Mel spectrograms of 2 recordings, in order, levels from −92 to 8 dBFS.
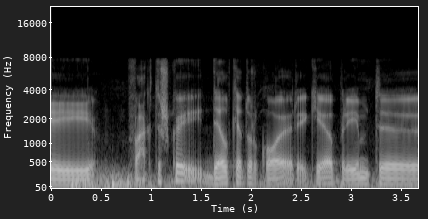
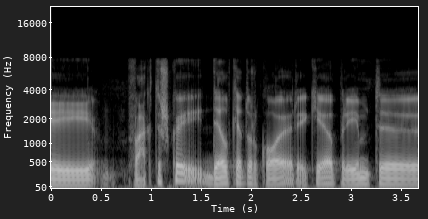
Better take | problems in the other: second | background sound (Thunder); 11 dB below the speech

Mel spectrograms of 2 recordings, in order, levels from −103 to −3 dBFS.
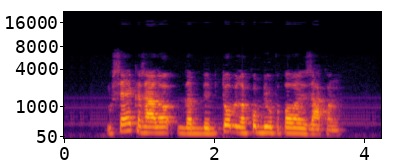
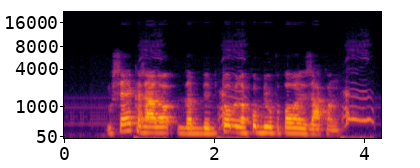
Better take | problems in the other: first | background sound (Dog); 9 dB below the speech

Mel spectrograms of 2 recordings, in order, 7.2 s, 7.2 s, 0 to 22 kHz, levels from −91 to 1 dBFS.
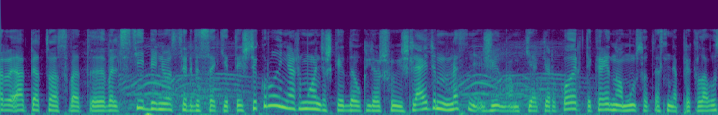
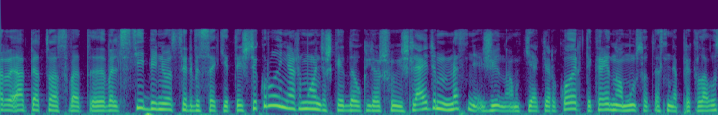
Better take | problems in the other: second | background sound (Gasp); 19 dB below the speech

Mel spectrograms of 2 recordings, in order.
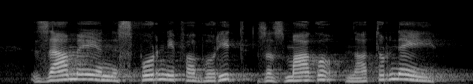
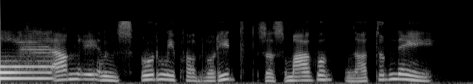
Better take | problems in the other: first | noise reduction (neural diffusion model UNIVERSE++)

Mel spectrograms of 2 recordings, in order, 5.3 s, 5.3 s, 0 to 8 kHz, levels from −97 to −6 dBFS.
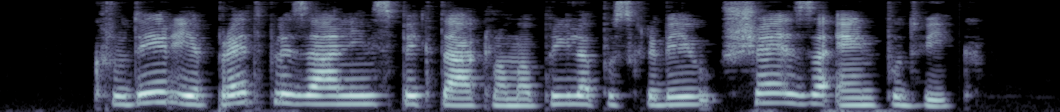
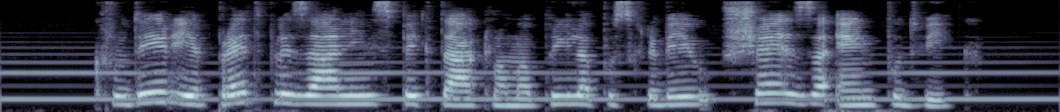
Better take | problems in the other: first | background sound (Wind instrument, woodwind instrument); 15 dB below the speech

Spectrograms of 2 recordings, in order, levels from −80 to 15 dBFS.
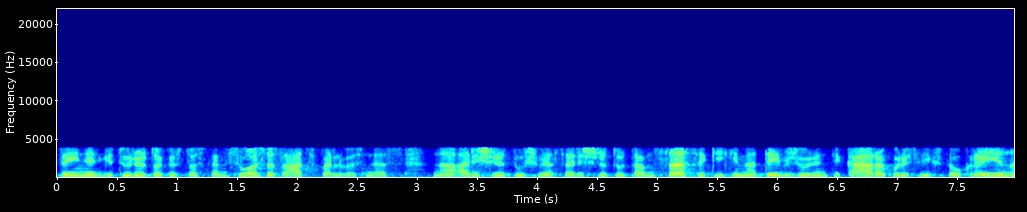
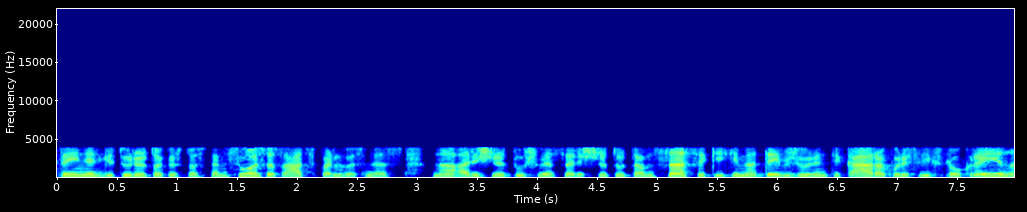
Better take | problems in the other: first | noise reduction (neural mask model Resemble Enhance denoiser)

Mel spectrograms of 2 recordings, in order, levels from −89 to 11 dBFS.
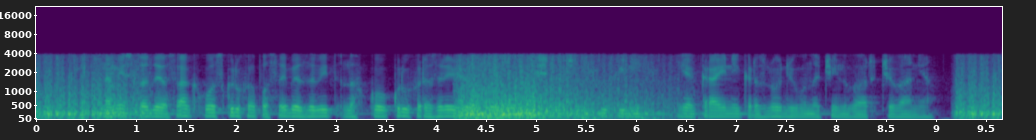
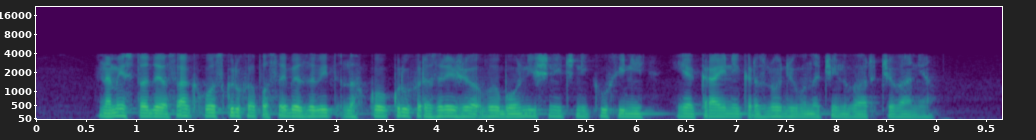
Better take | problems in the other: second | background sound (Bird); 1 dB above the speech

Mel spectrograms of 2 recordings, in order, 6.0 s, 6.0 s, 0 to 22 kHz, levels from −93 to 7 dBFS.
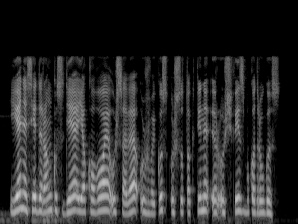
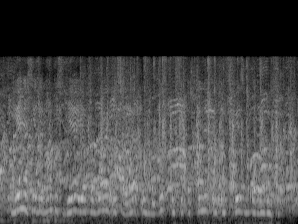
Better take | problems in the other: first | background sound (Applause / Crowd); 1 dB above the speech // room echo; dies away in 0.8 s

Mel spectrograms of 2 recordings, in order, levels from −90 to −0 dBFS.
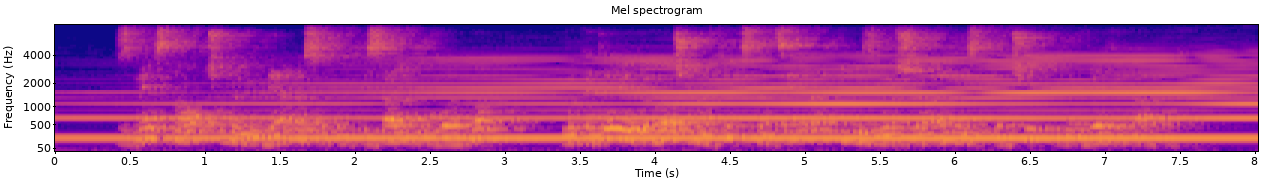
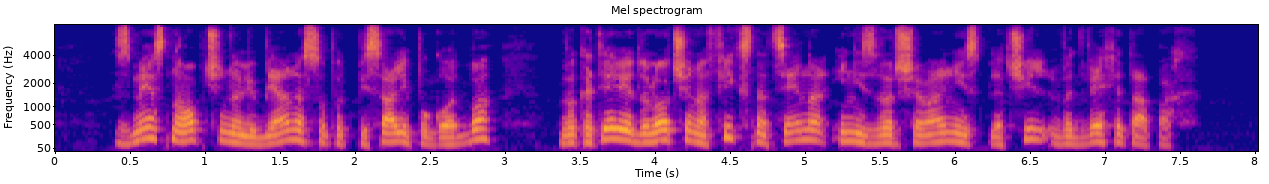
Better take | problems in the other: second | background sound (Wind instrument, woodwind instrument); 4 dB above the speech // room echo; dies away in 0.9 s

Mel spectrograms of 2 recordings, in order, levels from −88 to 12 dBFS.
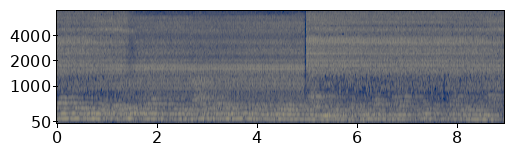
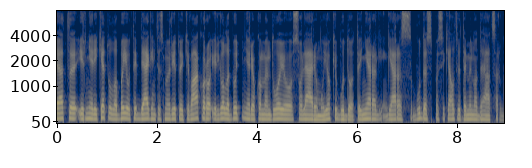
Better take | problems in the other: second | background sound (Domestic sounds, home sounds); 4 dB above the speech // room echo; dies away in 2.1 s

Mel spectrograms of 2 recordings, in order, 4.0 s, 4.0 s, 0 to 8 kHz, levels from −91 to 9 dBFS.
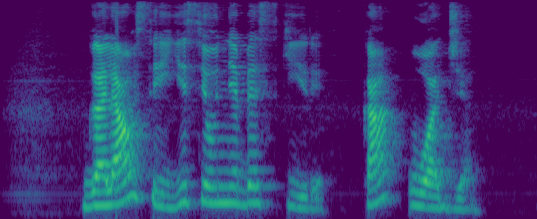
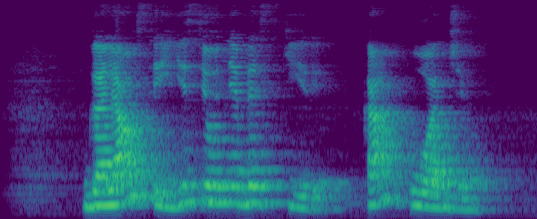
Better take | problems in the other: first | room echo; dies away in 0.7 s

